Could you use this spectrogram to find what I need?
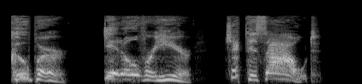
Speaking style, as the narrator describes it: he called out in a loud whisper

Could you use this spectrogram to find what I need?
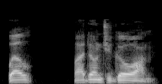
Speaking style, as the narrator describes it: he then asked, turning rather irritably on Stephen Blackpool

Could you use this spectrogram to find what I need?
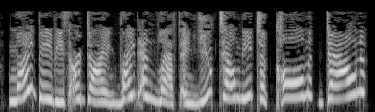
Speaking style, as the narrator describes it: Her voice was so shrill it sliced through him like a well-honed knife

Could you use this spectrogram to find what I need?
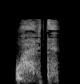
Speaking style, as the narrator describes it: I asked in a small voice that seemed to be coming from very far away

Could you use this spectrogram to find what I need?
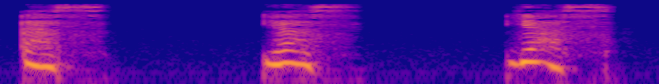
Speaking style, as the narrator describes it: whimper

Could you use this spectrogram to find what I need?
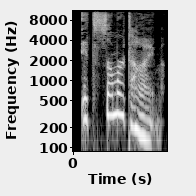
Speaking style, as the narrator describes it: I exclaimed

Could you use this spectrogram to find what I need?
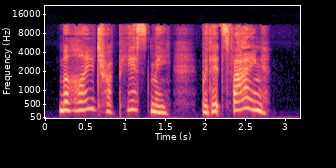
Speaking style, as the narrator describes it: she continued, her voice shaky

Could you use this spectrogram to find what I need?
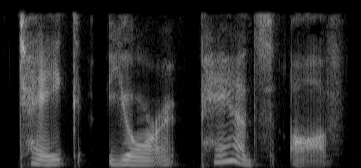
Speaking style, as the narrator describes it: she said slowly, like he just hadn't understood her

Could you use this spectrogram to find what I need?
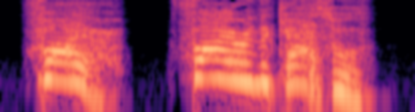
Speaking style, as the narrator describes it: a guard yelled

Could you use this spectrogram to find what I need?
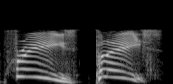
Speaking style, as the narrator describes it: yelling

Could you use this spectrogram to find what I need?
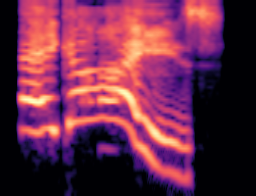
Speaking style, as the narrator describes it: Jimmy hollers

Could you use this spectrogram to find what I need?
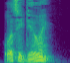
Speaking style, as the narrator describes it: Percy murmured

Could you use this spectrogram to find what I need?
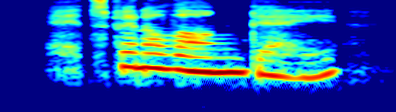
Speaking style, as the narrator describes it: Yukiko said softly

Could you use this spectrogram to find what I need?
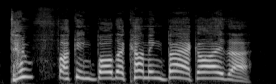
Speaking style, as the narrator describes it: she ran into the street and shouted

